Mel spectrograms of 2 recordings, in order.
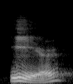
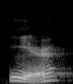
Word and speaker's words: year: 그리고 발음 하나 더 체크하면 Year, Year, Y-E-A-R 이라는 Year라는 단어는 1년, 2년, 3년, 4년 할 때 년이라는 뜻인데요. Y-E-A가 이렇게 발음되는데요. 약간 턱을 아래로 내려준 상태에서 발음해 주세요. 턱을 살짝 내려주시고 ear, ear, ear.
